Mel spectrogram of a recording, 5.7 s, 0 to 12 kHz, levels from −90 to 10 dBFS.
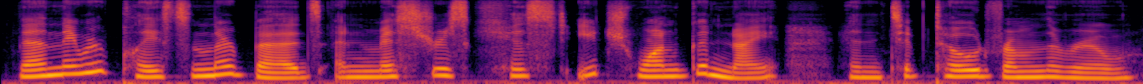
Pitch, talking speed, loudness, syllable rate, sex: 225 Hz, 200 wpm, -16 LUFS, 5.0 syllables/s, female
